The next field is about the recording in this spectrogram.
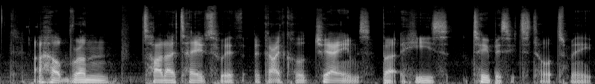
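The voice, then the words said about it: Sheffield English accent. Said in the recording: “based in Sheffield in the UK, if you can tell by my accent.”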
